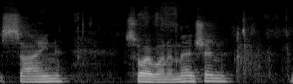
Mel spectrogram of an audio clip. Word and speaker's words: sin: As I said, although this is marked sin, it is pronounced sign.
